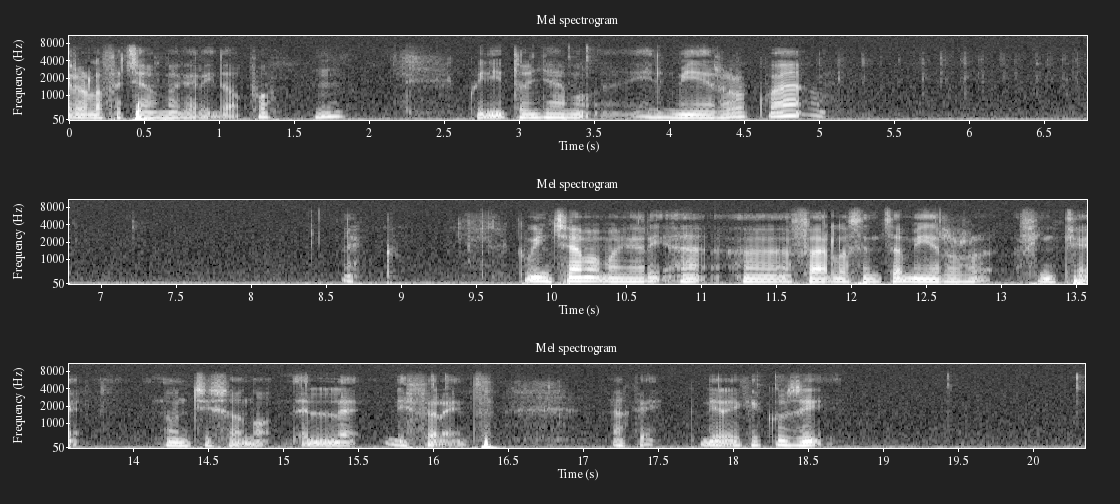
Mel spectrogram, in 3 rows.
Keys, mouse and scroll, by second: 3.3-4.8 drag, 4.8 ctrl+z, 5.2 ctrl+z, 5.5 ctrl+z, 5.8 ctrl+z, 6.1 ctrl+z, 6.3 ctrl+z, 6.6 ctrl+z, 6.7 ctrl+z, 9.4 a, 10.7 a, 12.0 shift+d, 16.1-17.8 drag, 16.8 s, 18.3-20.3 drag.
